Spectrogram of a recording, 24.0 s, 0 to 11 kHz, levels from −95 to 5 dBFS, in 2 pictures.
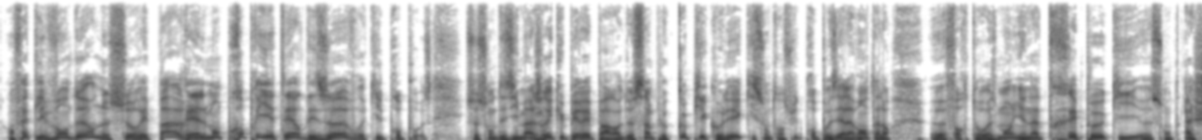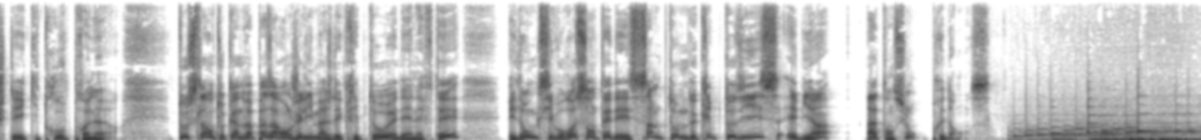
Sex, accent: male, French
